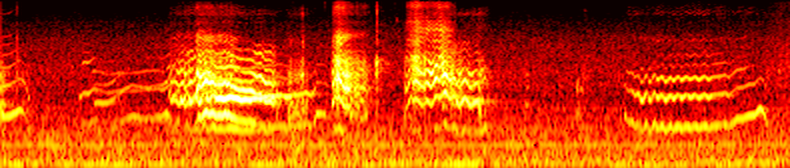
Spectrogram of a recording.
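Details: Blue sable English Bulldog newborns, two hours old and sleeping, make a thin rising squeak, a loud cluster of squeals, then one long steady whine near the end, with a low background hum.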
